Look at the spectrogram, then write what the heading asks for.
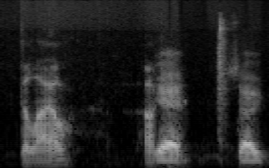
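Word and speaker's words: de Lisle: we go Daniel Del you don't pronounce the S Del okay yeah so D French Del delile Brock it's got a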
